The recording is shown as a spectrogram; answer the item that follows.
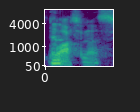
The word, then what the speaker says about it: Plotinus: Plotinus.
